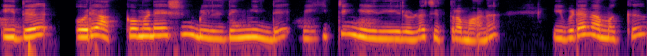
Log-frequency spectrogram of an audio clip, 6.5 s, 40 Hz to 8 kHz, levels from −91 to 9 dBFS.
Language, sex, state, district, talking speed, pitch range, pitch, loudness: Malayalam, female, Kerala, Kozhikode, 85 wpm, 215-270 Hz, 245 Hz, -17 LUFS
